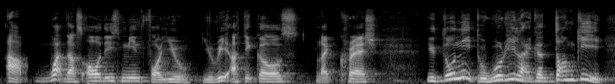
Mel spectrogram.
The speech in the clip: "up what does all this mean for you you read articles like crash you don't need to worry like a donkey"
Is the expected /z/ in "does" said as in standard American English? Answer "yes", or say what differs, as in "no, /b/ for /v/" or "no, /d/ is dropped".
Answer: no, /s/ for /z/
